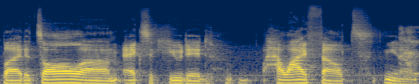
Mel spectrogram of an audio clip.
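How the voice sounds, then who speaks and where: A man's voice: on the low side, takes it slowly. A man co-hosting a film podcast, chatting casually in a hesitant, rambling, joking way. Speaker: podcast co-host reviewing a film. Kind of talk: casual film-review chat.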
